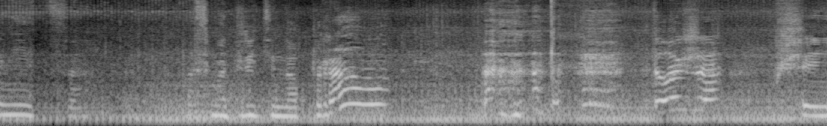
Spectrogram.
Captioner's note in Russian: смех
